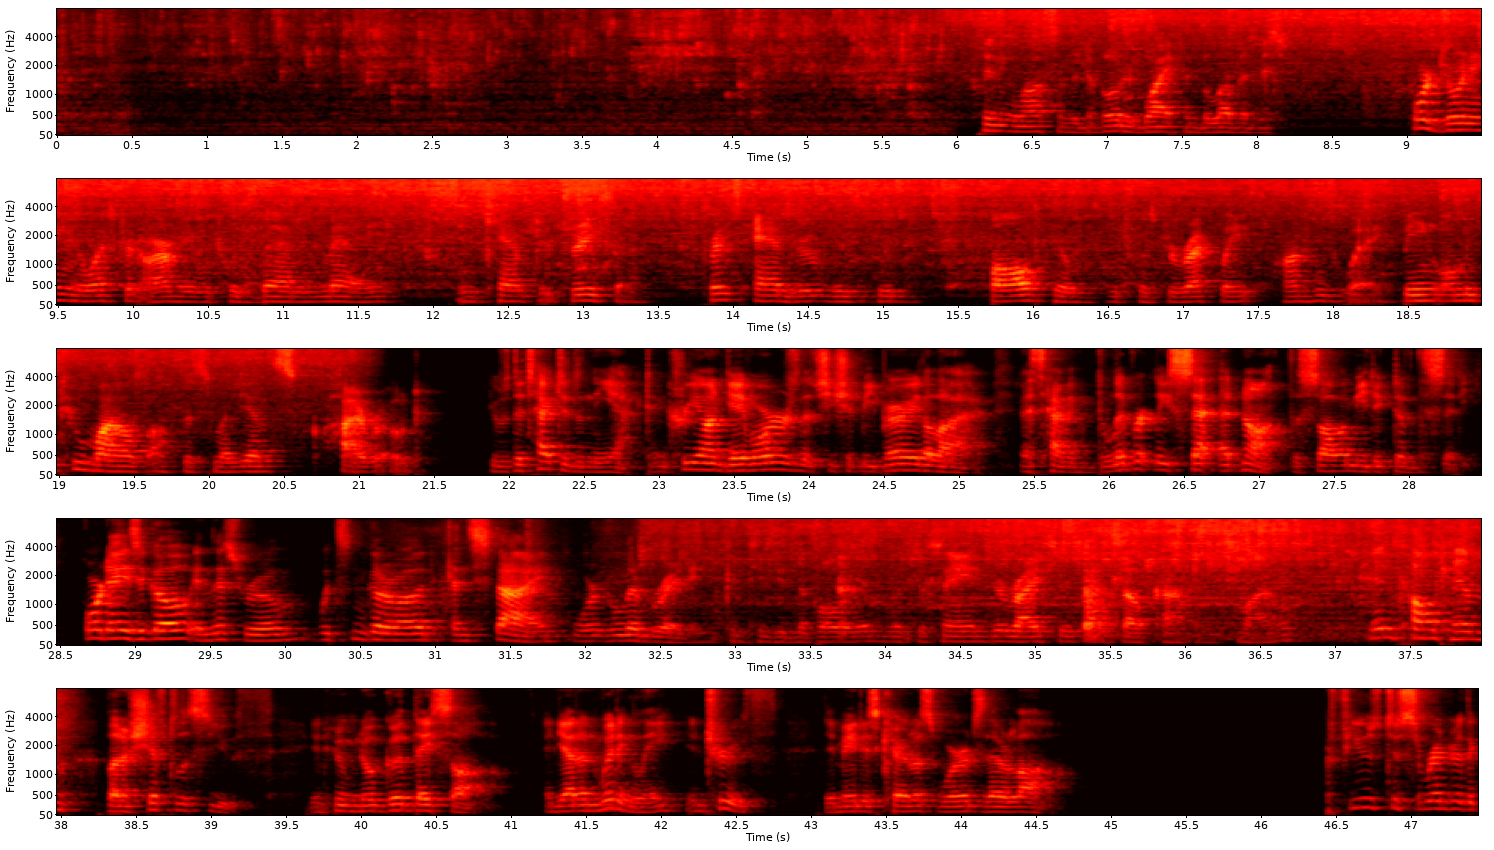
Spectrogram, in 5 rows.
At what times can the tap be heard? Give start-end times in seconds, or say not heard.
0.0-21.1, 30.5-38.1.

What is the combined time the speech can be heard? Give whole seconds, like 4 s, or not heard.
39 s.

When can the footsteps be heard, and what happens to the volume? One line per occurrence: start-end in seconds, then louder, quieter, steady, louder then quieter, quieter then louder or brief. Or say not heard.
not heard.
